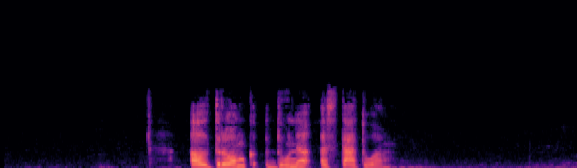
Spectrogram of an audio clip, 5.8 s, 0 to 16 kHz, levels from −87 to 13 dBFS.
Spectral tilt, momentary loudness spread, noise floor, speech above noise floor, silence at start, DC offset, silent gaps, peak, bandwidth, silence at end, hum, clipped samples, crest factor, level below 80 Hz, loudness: -4.5 dB/octave; 11 LU; -71 dBFS; 53 dB; 1.9 s; under 0.1%; none; -2 dBFS; 7.8 kHz; 1.9 s; none; under 0.1%; 22 dB; -66 dBFS; -19 LUFS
